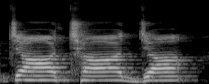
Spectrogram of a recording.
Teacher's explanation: जीभ जो है तालू को छू रही यानी ऊपर के हिस्से को छू रही है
